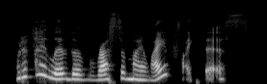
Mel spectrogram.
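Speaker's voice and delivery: ordinary delivery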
